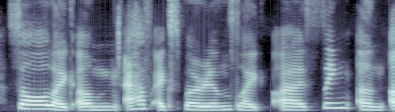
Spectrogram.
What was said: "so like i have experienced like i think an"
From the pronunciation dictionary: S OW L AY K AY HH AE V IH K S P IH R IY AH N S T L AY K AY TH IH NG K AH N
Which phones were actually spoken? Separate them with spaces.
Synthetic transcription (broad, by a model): S OW L AY K AY HH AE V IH K S P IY R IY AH N S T L AY K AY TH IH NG AH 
